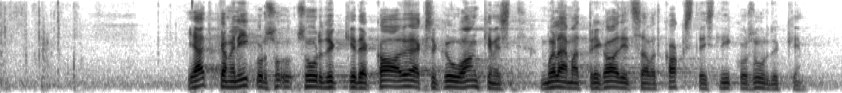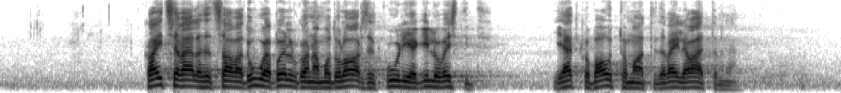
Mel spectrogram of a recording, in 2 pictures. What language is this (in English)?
Estonian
